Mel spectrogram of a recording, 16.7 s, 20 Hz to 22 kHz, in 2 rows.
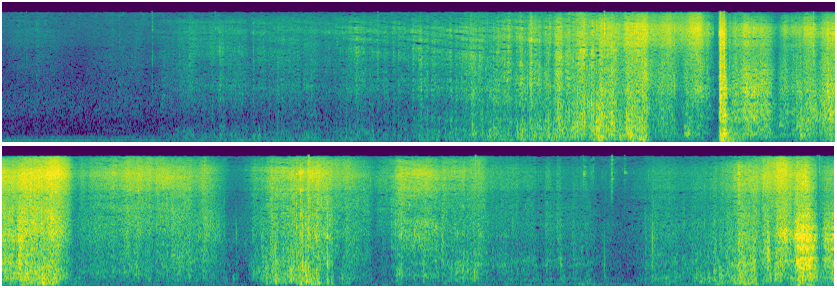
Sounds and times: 1.6s rasping of the snow pusher in the snow 16.6s

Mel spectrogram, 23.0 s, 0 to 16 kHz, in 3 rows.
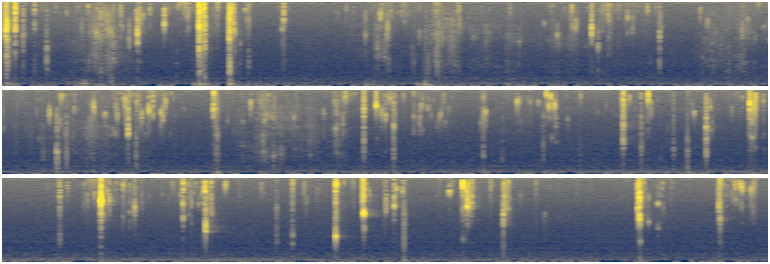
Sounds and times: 0.0s Slime in a plastic bowl 22.9s

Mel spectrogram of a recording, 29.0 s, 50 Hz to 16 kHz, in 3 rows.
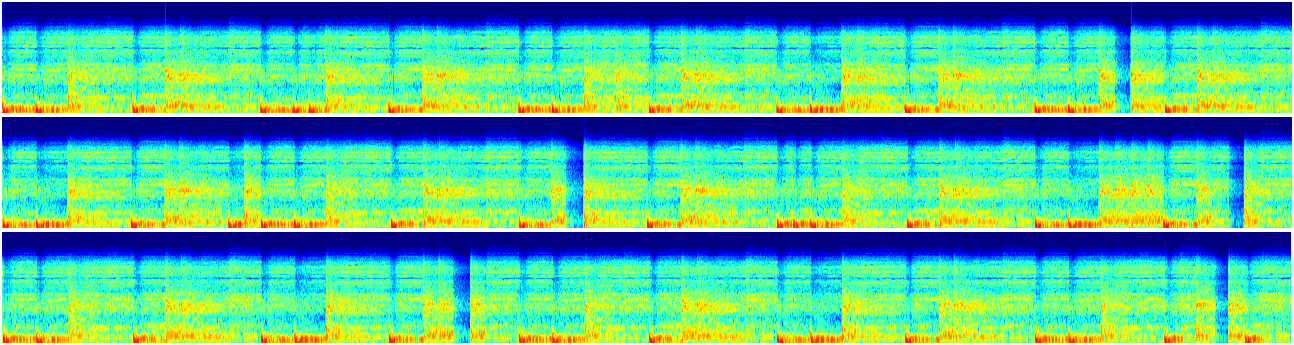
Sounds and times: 0.0s drumbeat 29.0s

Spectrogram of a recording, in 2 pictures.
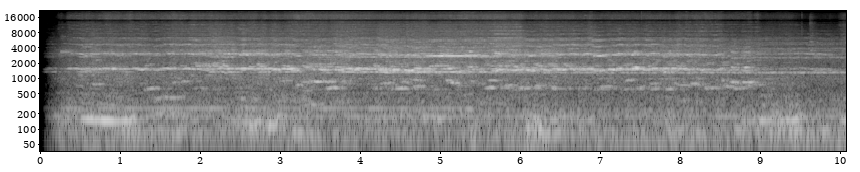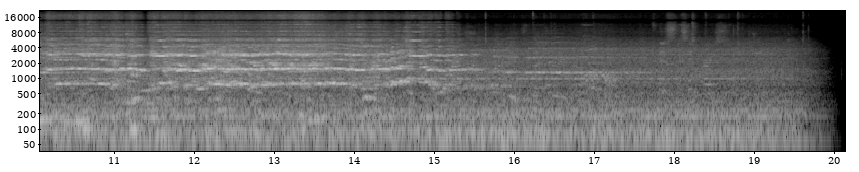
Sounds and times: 0.0s train in downtown Boston screeching as it rounds a corner 20.0s

